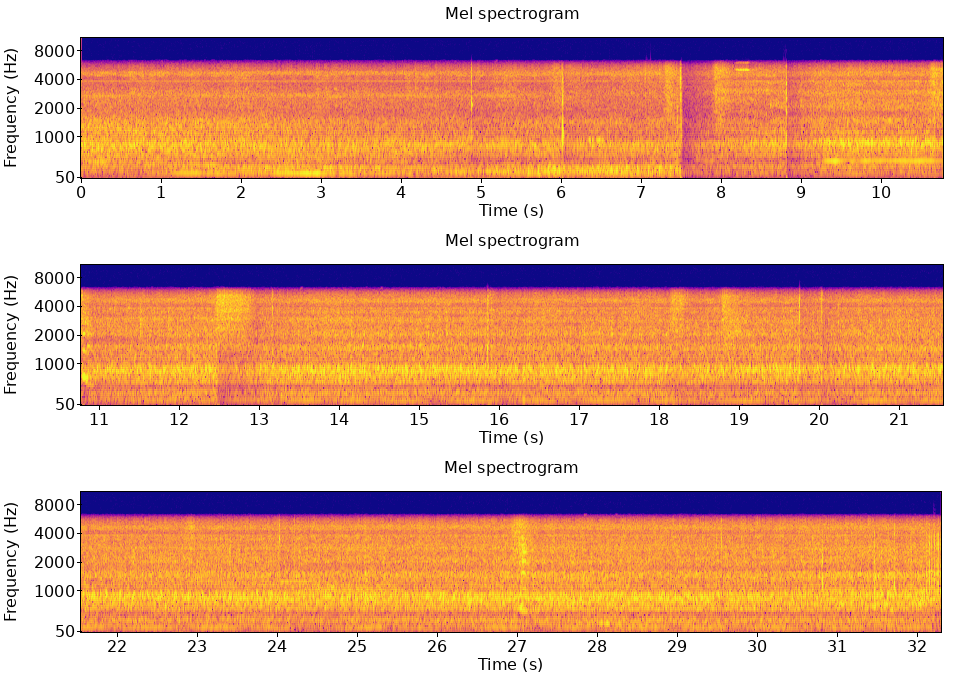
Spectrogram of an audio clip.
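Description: Fire engine's diesel engine running beside a burning car, a low hum that pulses evenly about once a second over the steady rush of the flames, with a short hiss about twelve seconds in.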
